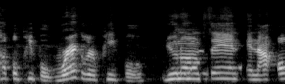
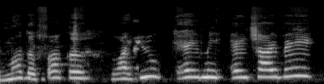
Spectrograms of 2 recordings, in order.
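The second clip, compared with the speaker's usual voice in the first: outraged accusation; 8 semitones higher than usual. Retold or imitated. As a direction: throw the accusation at him, pitch climbing. Confronting boyfriend over HIV, retold.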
